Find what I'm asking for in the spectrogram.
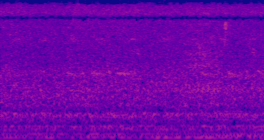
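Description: A honeybee swarm droning inside a hive box in a garden, a dense, continuous low buzz at steady volume with no talk over it.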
